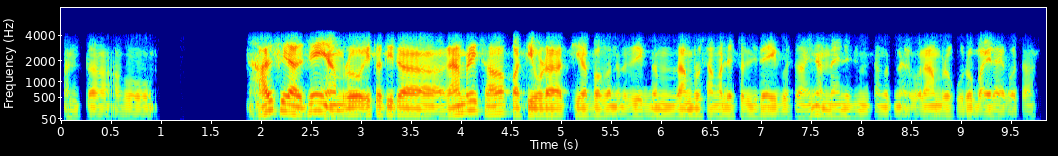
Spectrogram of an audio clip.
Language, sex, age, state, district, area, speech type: Nepali, male, 30-45, West Bengal, Alipurduar, urban, conversation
